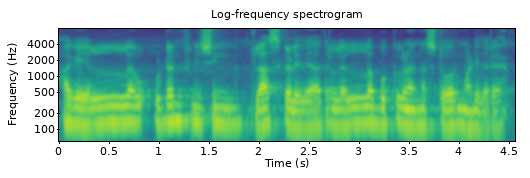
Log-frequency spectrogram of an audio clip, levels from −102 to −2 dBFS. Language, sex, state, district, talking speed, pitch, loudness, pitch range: Kannada, male, Karnataka, Bangalore, 145 wpm, 125 Hz, -18 LUFS, 120-135 Hz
